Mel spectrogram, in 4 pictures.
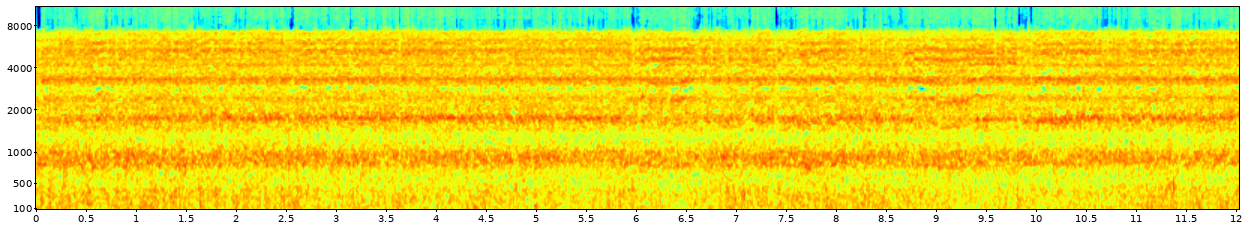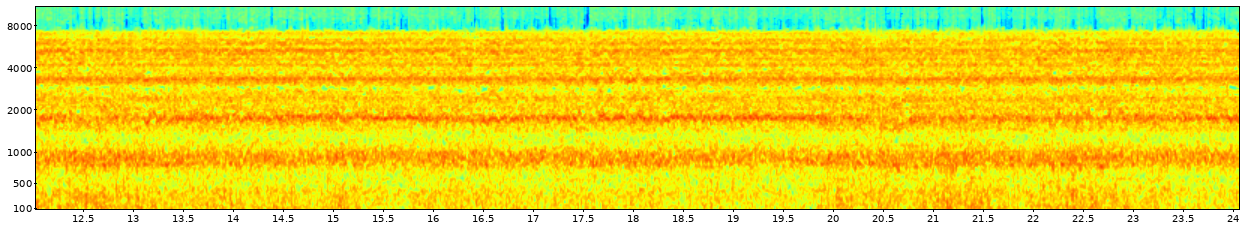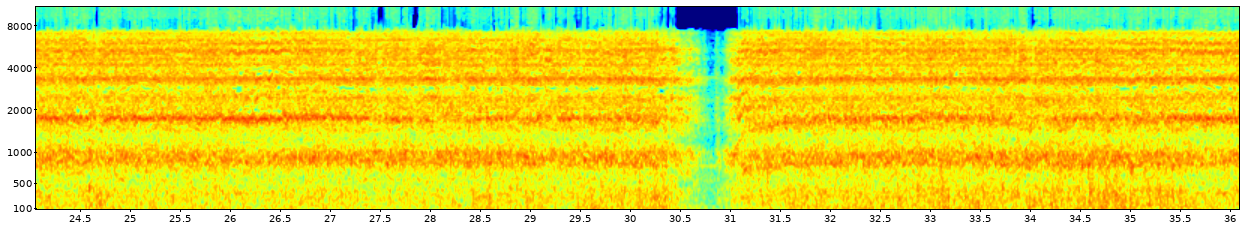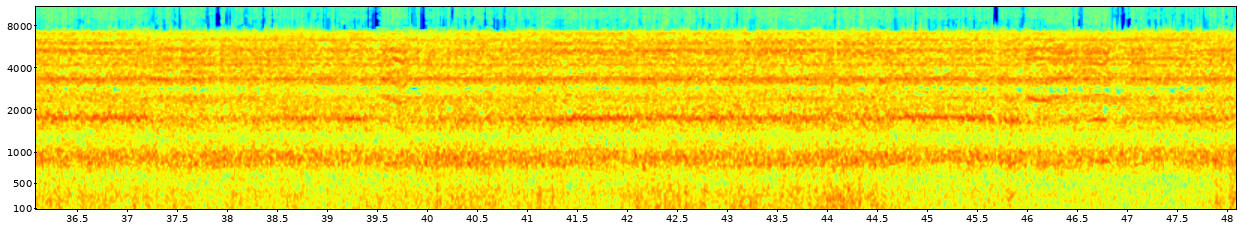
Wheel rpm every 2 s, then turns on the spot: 230, 230, 230, 230, 220, 230, 230, 230, 230, 230, 230, 230, 230, 230, 220, 140, 230, 220, 230, 230, 230, 230, 230, 230.
none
